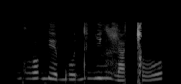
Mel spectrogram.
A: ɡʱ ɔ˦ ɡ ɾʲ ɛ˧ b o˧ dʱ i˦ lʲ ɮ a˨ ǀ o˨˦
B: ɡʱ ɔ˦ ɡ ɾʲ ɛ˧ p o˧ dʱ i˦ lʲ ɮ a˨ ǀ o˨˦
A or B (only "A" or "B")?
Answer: A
